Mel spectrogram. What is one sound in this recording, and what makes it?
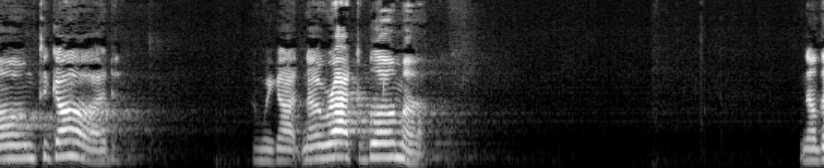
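A woman speaks calmly and close up, in short phrases with pauses.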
